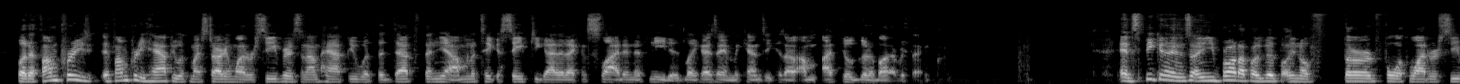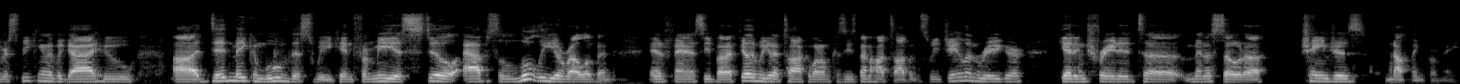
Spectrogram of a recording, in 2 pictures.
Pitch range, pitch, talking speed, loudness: 120-145 Hz, 130 Hz, 220 wpm, -23 LUFS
